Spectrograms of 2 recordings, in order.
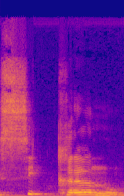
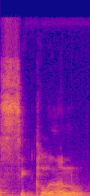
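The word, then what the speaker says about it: sicrano: iato entre mim e cicrano não é ciclano Olha Há um iato entre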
